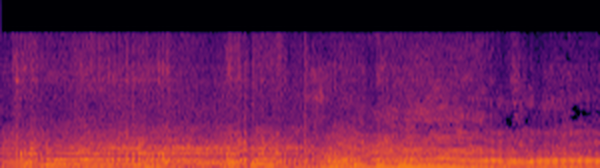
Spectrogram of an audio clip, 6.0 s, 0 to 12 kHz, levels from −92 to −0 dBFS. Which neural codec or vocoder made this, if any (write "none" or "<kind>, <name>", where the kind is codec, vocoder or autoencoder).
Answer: vocoder, Vocos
